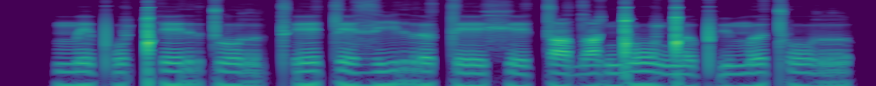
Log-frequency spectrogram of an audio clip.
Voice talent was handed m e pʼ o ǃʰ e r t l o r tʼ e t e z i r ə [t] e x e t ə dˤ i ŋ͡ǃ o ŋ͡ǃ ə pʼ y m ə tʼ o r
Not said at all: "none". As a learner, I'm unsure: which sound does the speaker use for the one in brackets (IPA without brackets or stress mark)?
t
